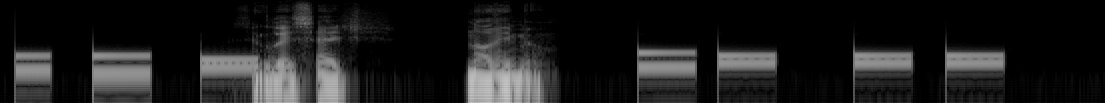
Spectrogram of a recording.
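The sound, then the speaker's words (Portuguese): Telephone keypad tones sound while someone dials a shop in Iceland. There are seven short, clean two-note beeps, three before and four after two brief bursts of voice. “Vamos ligar pro mercadinho na Islândia perguntar quanto é a coca lá.”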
